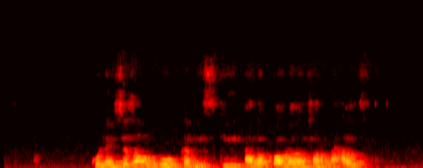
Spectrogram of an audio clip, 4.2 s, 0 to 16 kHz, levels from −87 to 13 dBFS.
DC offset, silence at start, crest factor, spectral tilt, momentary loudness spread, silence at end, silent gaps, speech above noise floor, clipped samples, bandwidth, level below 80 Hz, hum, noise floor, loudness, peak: under 0.1%; 0.9 s; 18 dB; -8.5 dB/octave; 11 LU; 0.55 s; none; 41 dB; under 0.1%; 10 kHz; -64 dBFS; none; -67 dBFS; -27 LUFS; -10 dBFS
